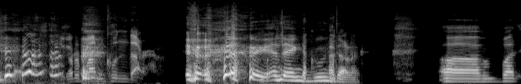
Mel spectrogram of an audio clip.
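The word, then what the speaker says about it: Jörmungandr: It's like when I see things like Jormungandr versus that was a horrible pronunciation. Yorban Gundar.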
